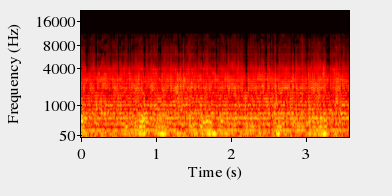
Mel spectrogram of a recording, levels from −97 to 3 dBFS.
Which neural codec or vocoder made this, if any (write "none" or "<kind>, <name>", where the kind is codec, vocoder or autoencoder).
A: vocoder, BigVGAN v2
